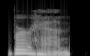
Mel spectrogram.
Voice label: "Burhan", english; indonesian boy names

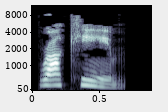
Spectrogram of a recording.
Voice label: "Rakeem", arabic; indonesian boy names

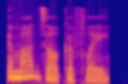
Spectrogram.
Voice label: "ahmad zulkifli", english; indonesian boy names

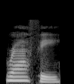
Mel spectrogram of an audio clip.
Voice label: "raffi", english; indonesian boy names

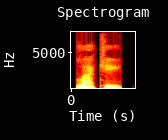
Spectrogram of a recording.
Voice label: "Laki", english; indonesian boy names

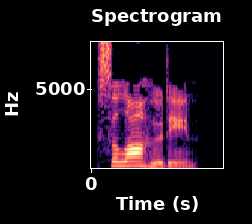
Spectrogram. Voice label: "salahuddin", arabic; indonesian boy names

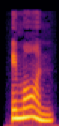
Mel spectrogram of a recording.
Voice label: "Imon", hindi; indonesian boy names

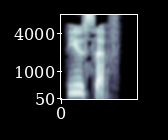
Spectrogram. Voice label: "Yusuf", arabic; indonesian boy names

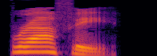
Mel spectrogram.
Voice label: "rafi", arabic; indonesian boy names

